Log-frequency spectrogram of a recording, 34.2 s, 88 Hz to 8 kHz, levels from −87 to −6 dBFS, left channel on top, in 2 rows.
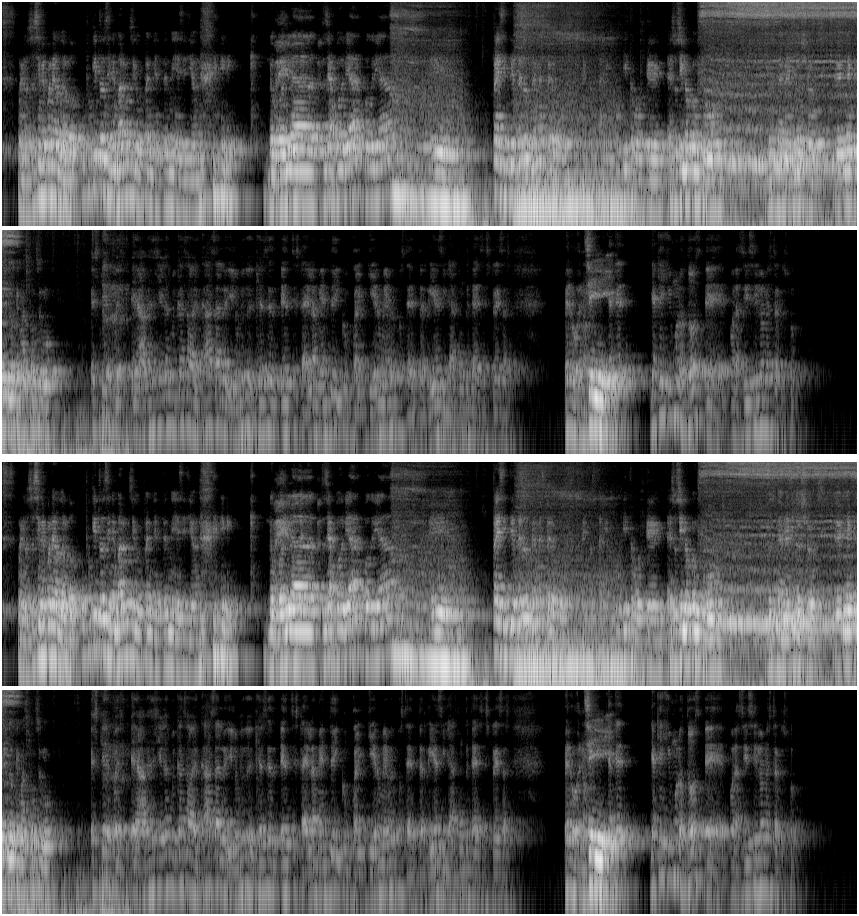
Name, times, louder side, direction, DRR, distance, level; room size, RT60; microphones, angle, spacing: voice 1, 0.0-4.6 5.2-8.0 8.5-9.2 9.8-11.3 11.6-14.6 15.3-16.3 16.6-18.1 28.8-29.3, right 2 dB, 25° right, -3 dB, 0.5 m, -28 dB
voice 2, 5.3-6.4 15.6-16.0 16.4-16.5 17.1-17.3 18.9-27.9 28.3-29.5 30.1-32.9, right 2 dB, 80° right, 0 dB, 0.6 m, -42 dB
sound 1, 7.7-19.6, equal, 40° left, 0.6 m, -28 dB
2.5 x 2.3 x 2.6 m, 1.1 s
head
